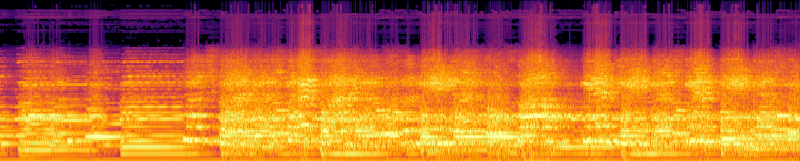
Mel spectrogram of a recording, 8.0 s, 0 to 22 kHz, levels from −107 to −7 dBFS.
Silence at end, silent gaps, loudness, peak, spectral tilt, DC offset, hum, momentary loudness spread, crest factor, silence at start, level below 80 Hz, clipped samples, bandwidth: 0 s; none; -6 LUFS; 0 dBFS; -4.5 dB/octave; 2%; none; 4 LU; 6 dB; 0 s; -42 dBFS; 0.6%; 12.5 kHz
